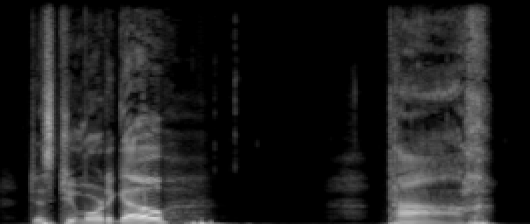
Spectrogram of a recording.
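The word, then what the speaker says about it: tard: two more to go tah-tah the D is silent and what is tower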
